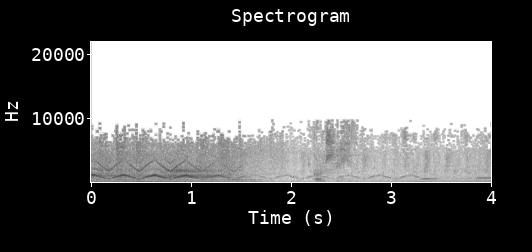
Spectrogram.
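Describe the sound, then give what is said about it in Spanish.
An ambulance siren wails in fast, even rising-and-falling sweeps over a low engine rumble as the vehicle speeds away at full speed, loud at first and then slowly growing fainter. “Sam cierra y se monta en el asiento del conductor. Arranca y se marchan de allí a toda velocidad.”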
